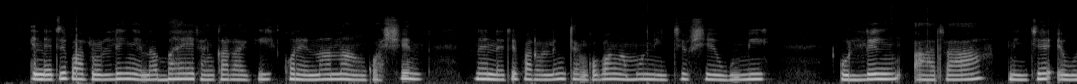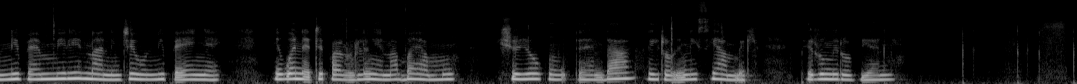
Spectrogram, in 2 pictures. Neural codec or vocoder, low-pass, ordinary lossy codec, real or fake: none; 19.8 kHz; Opus, 16 kbps; real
